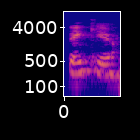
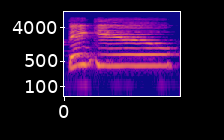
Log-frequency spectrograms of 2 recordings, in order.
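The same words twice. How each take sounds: First: Quiet, short "thank you"; anticlimactic thanks. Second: High, drawn-out "thank you"; restrained cheer. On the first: Co-host thanking a donor right after whooping, anticlimactic and soft. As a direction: let the cheer drop into a small thanks. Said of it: "That was kind of anticlimactic". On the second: Co-host thanking a donor near bedtime, restrained high-pitched cheer. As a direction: cheer the thanks without shouting. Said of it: "trying not to be super loud". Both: Real, not acted.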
